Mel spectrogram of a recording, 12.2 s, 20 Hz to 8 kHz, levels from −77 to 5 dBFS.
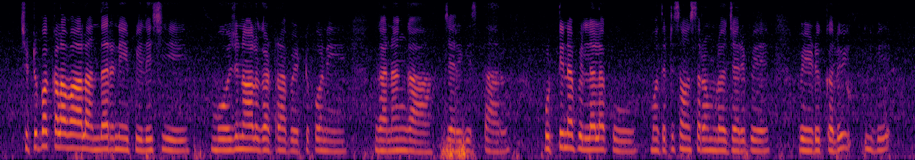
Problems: none marked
